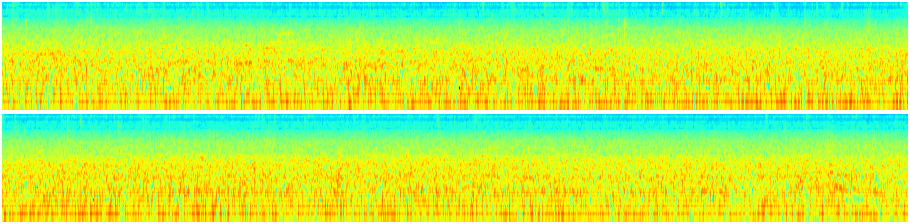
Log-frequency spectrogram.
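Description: Heavy rain pouring down, a loud, steady hiss with no letup.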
